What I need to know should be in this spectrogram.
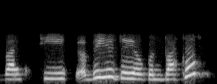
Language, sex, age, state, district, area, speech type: Kashmiri, female, 18-30, Jammu and Kashmir, Baramulla, rural, conversation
